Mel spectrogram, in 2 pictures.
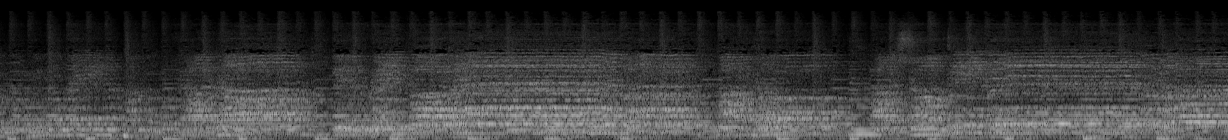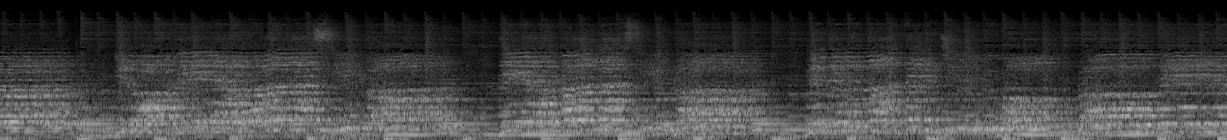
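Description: Many voices singing a gospel hymn together with music behind them, steady and full throughout.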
